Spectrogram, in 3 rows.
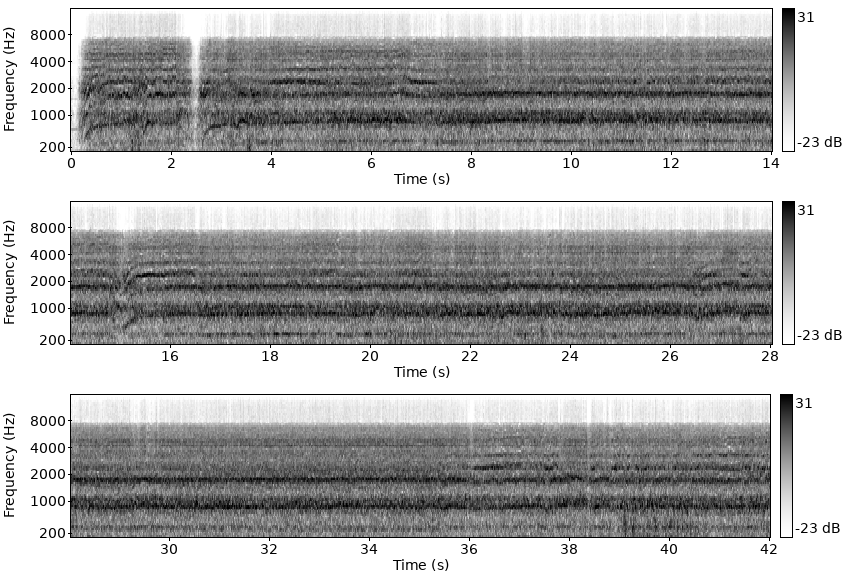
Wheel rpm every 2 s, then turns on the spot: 150, 160, 210, 210, 230, 230, 230, 190, 230, 230, 230, 220, 220, 230, 220, 210, 210, 210, 220, 230, 220.
none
